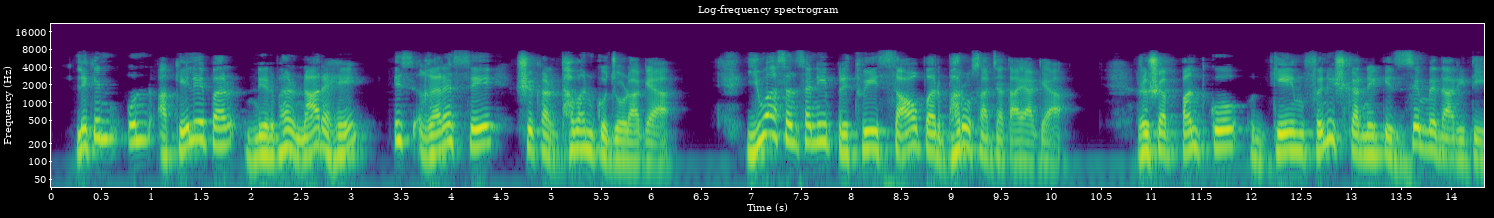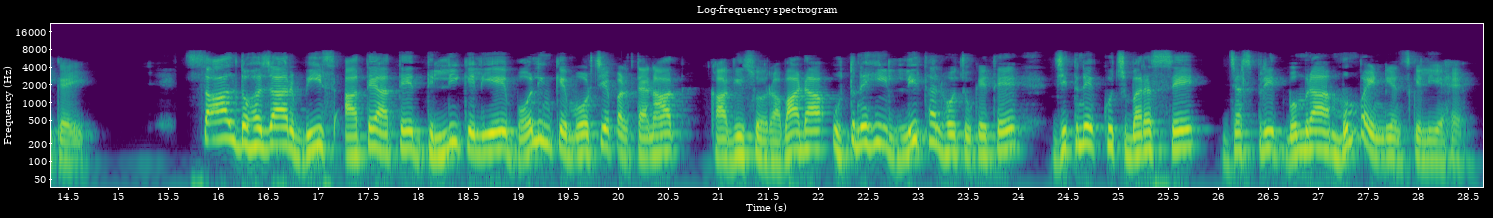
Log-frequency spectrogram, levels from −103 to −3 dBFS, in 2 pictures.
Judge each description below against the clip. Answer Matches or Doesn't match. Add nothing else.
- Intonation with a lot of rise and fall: Matches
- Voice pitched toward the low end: Doesn't match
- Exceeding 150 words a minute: Doesn't match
